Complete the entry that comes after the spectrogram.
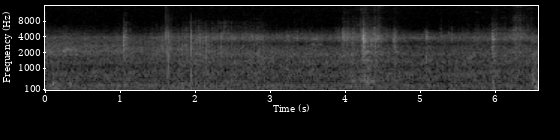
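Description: Rumble of a freight train moving away from the level crossing, fading to a steady low hiss, with a few sharp clicks and knocks scattered through it.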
